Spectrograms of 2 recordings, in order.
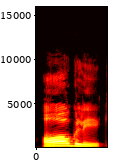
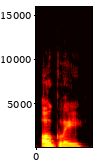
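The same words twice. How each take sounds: First: The word is drawn out and long. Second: The word is short, quick and sharp. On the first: The speaker calls it wrong. "ugly 이렇게 길지 않고요" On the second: The speaker calls it right. "빠르고 뾰족하게 발음해 주세요"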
